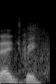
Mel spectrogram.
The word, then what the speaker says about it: EDB: you by the way you're pronouncing my name right it is Edge so that was good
